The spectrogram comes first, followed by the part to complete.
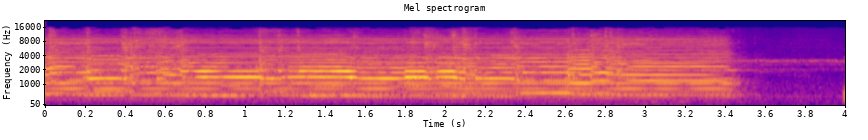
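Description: Hurdy-gurdy played by cranking its wheel, the melody strings stepping through a few notes as the keys are pressed over a steady drone underneath; it stops about three and a half seconds in.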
